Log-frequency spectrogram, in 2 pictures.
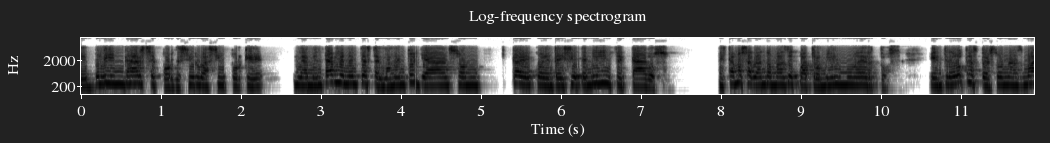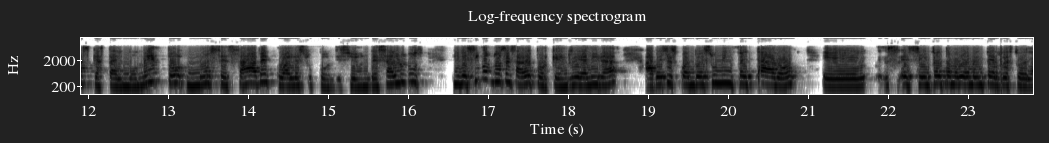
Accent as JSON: {"language": "Spanish", "region": "Oaxaca", "country": "Mexico", "said": "Hoy, yo, como periodista, como oaxaqueña, como compañera, como amiga, madre de familia"}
